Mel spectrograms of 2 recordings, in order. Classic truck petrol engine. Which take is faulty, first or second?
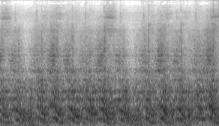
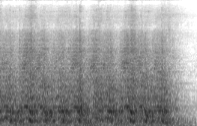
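second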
